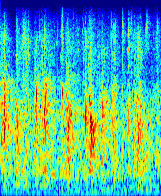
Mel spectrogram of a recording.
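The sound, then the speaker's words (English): A church audience claps their hands together in praise to God, a steady, dense wash of applause, many overlapping claps blending into a continuous crackling roar with no voices above it. “Y'all should have just gave God a big old hand clap praise right there.”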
